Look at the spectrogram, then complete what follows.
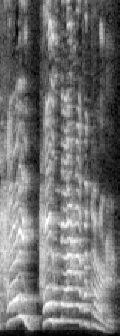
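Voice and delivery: high, quick, excited Toad; eager questioning. A narrator's reading. Toad asking Frog for a garden, eager questioning. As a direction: burst out high, then rush the question. Toad begs to learn how.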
